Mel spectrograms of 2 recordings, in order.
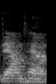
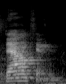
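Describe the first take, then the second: First: The second syllable sounds like 'town'. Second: The second syllable sounds like 'ton'. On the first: The speaker calls it wrong. "I like to say it that way" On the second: The speaker calls it right. "It's Downton"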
